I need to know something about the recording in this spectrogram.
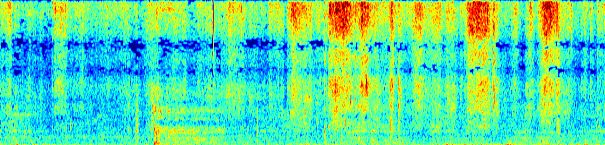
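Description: Faint footsteps of someone walking through garden grass, a few soft steps over low outdoor background noise.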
